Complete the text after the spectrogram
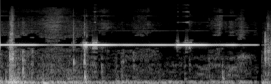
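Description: A car's door chime, modified to play a computerized version of a pop song, sounds a thin, high-pitched melody in steady beeping tones, over soft rustling and a few clunks as a man gets into the car and starts it.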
